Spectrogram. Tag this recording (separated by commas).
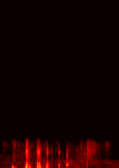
Human voice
